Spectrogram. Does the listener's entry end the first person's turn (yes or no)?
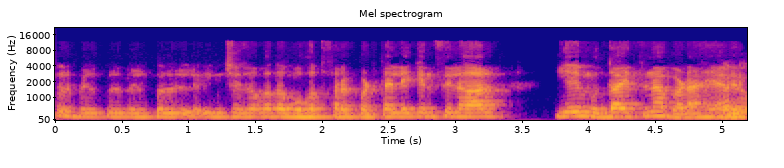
no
